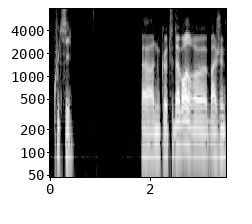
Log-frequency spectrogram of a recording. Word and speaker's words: qxuexy: Pour ceux qui se demandent, parce que je sais que c'est un peu compliqué à prononcer, mon pseudo ça se prononce Quixi.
